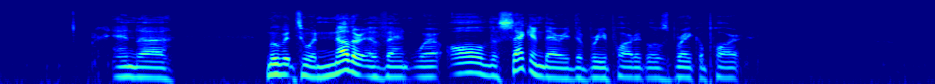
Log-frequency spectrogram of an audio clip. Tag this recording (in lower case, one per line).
speech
